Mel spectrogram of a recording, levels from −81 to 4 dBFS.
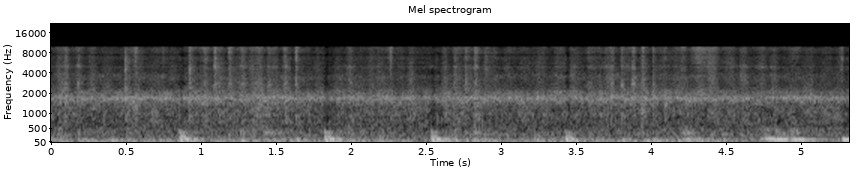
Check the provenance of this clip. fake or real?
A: fake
